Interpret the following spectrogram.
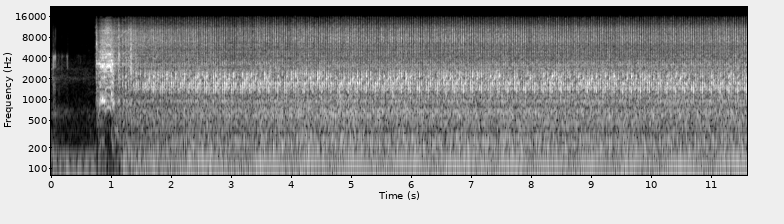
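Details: Toyota Hilux SR5 2.8 diesel, 2000/01, after a full revitalization service: cranks briefly, catches within a second, then settles into a steady, even diesel clatter with no misses or knocks; healthy start and idle.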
